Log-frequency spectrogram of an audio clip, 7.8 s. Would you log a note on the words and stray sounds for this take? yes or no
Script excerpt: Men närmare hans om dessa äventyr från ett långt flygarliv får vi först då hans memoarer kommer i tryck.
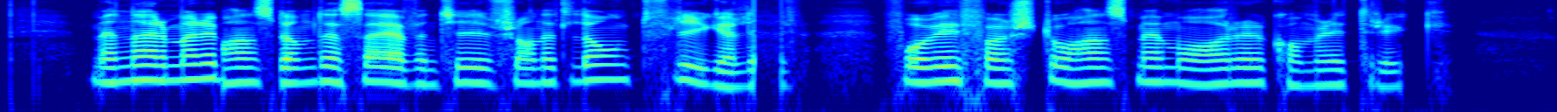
yes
